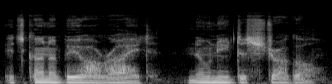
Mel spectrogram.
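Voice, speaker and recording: A man playing an adult male captor in a horror role-play, speaking with a sweet, eerily obsessive manner in a husky voice. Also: very deep voice, steady tone, unhurried, no echo, pitched below the performer's own voice, heavily acted. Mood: soothing. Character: grown man captor, obsessively in love, falsely soothing.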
